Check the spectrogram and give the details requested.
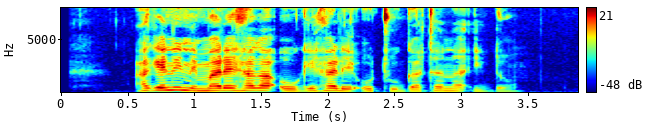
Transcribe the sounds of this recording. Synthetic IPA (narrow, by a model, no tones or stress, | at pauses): aɣɛninemaɾɛɦaɣaʔoɣeɦaɾeʔotuːɡatanaʔidɔ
